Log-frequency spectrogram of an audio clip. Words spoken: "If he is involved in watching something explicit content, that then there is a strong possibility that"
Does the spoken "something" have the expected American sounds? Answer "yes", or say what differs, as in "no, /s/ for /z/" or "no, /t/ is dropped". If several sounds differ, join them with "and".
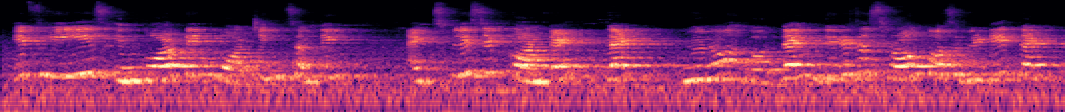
no, /t/ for /θ/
